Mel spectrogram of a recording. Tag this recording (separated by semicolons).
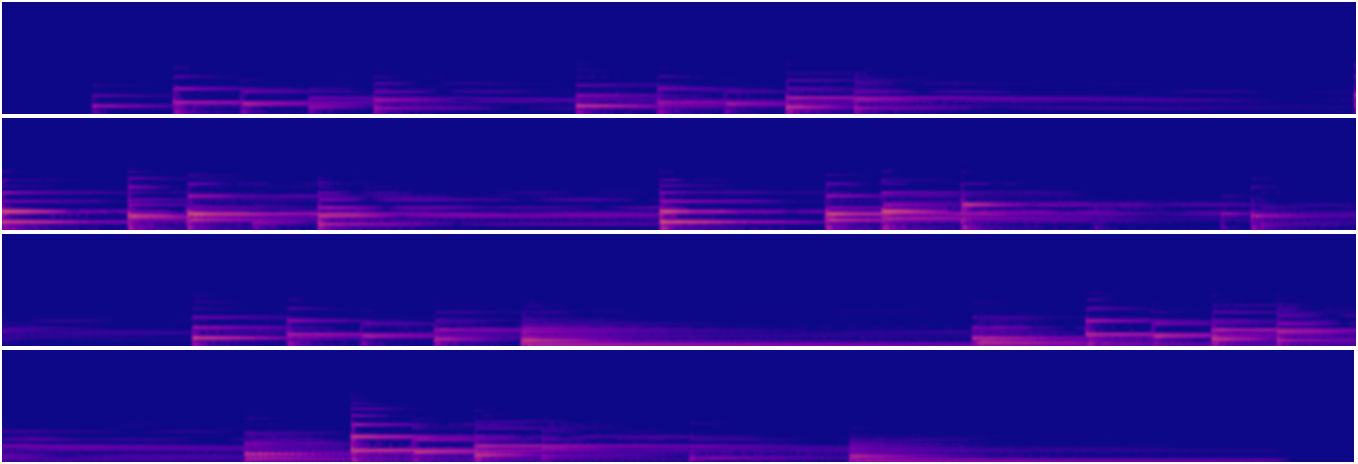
improvised; ambient; piano; melody; free; music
